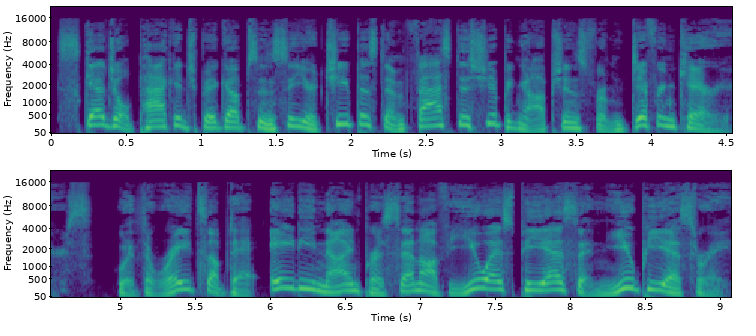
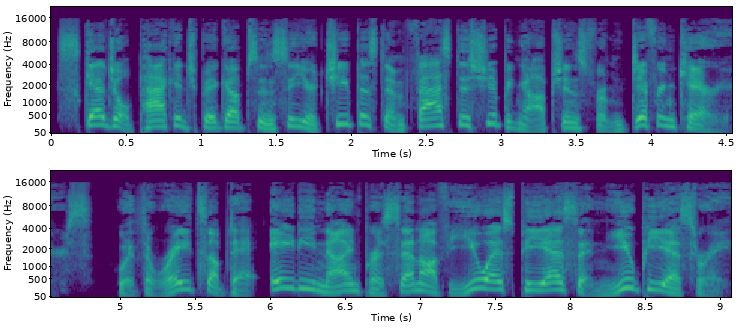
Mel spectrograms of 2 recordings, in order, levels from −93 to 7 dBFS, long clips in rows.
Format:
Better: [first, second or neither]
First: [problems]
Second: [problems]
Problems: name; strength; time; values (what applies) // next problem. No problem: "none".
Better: first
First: none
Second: thin; somewhat; fading below 750 Hz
